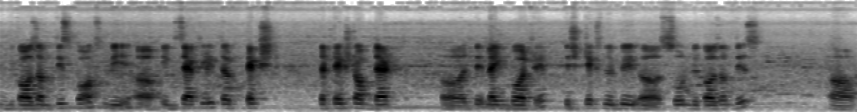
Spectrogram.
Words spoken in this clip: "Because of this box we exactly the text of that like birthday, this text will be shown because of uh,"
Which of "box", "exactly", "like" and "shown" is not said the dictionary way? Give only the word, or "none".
shown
